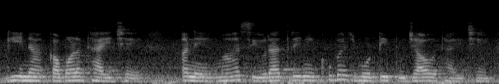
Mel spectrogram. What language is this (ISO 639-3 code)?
guj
